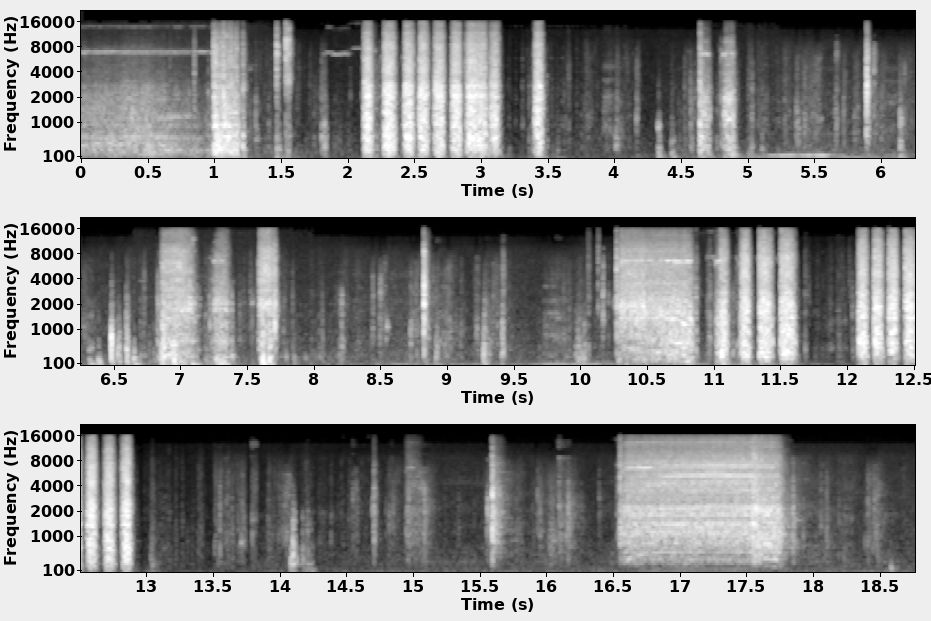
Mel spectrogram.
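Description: Objects clatter and rattle as a man rummages through them.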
